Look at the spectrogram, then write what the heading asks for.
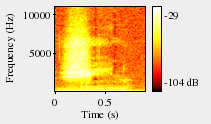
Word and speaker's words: shin: The famous split-fingered Vulcan salute is actually intended to represent the first letter, shin, pronounced sheen, of the word shalom.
